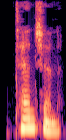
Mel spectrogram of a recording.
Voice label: "Tension", English

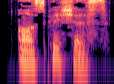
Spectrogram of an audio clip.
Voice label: "Auspicious", English

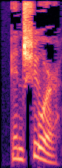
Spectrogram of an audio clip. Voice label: "Ensure", English

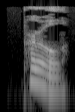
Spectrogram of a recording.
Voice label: "Pearl", English

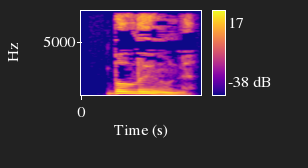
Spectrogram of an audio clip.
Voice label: "Balloon", English

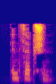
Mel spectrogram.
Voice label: "Inception", English

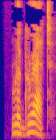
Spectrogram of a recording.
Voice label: "Regret", English

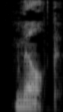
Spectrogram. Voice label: "Milk", English

